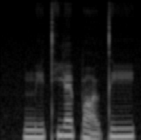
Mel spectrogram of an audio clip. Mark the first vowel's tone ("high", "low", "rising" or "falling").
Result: rising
